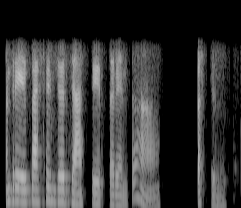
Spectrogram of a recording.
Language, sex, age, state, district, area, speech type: Kannada, female, 45-60, Karnataka, Hassan, urban, conversation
